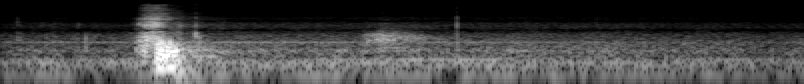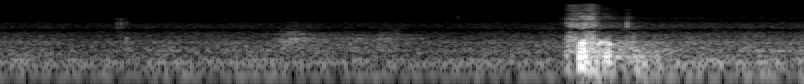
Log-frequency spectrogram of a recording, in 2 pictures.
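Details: Two short, sharp sneezes several seconds apart, apparently from a small animal, with faint room noise between; sneezing.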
